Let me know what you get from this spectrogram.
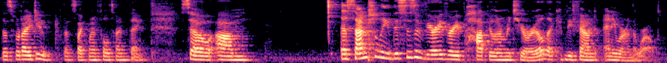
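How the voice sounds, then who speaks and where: A woman's voice: on the low side, expressive, normal speed, a bit bright. A woman hosting an informal spiritual explainer, talking to viewers in a conversational, emphatic way and repeating phrases for emphasis. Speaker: host of a manifestation and meditation channel. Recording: roomy, echoey room sound.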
